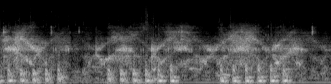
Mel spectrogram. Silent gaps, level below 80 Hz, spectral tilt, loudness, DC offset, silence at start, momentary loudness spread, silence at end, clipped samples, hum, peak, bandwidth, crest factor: none; -44 dBFS; -6.5 dB/octave; -20 LUFS; under 0.1%; 0 s; 8 LU; 0 s; under 0.1%; none; -6 dBFS; 7.6 kHz; 16 dB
